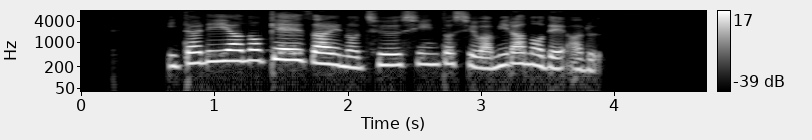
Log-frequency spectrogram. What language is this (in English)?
Japanese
